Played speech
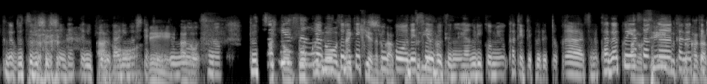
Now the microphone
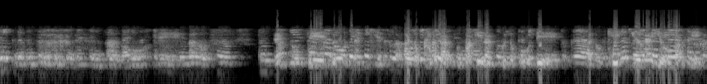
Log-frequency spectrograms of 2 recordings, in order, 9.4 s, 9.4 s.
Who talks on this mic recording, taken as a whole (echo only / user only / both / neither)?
both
